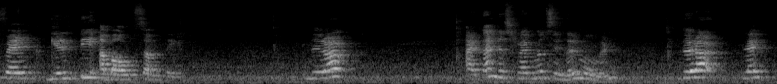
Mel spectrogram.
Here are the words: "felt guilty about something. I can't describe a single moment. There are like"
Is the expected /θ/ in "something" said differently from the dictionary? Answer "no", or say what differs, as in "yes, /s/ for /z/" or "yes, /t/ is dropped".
yes, /t/ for /θ/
